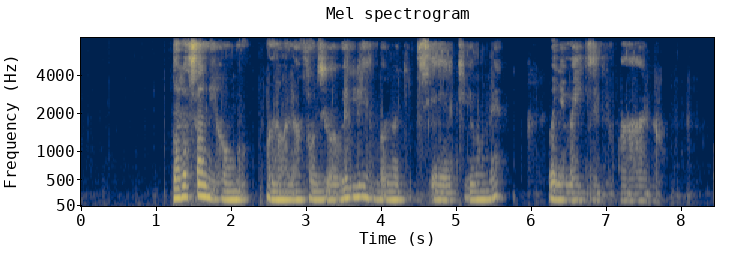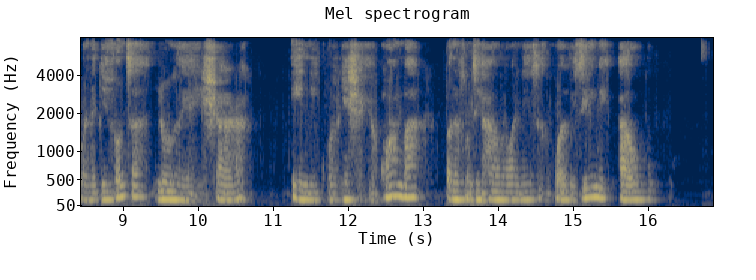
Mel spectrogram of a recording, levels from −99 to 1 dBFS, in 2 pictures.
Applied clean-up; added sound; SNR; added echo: neural mask model DeepFilterNet 3.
